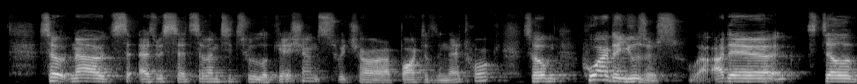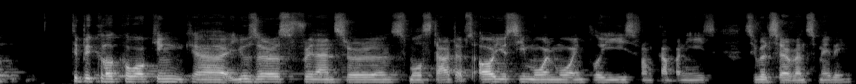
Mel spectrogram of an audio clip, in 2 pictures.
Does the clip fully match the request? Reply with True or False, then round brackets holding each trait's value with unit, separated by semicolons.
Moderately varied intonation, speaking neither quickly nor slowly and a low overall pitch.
True (4.1 semitones; 150 wpm; 120 Hz)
